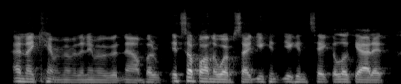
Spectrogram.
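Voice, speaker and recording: A loud man with an American accent and a bright, sharp tone in a very clean recording with a silent background. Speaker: podcast host. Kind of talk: casual chat. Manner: halting, many repetitions and fillers.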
